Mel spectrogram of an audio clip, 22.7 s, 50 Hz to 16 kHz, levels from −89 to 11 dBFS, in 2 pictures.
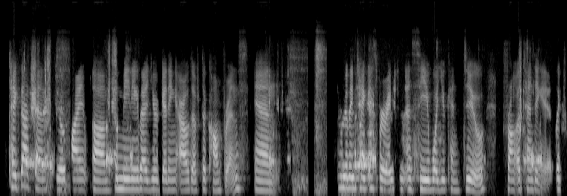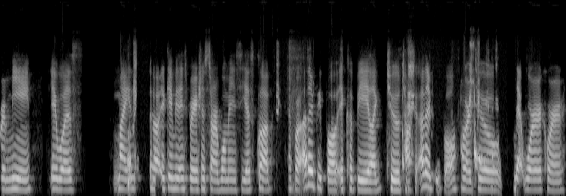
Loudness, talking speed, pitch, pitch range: -18 LUFS, 170 wpm, 185 Hz, 180-195 Hz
